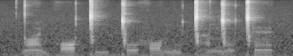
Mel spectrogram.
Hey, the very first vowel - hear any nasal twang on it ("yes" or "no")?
yes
